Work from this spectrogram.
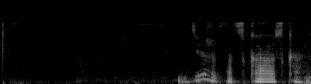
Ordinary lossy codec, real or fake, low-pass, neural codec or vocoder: none; fake; 7.2 kHz; codec, 24 kHz, 0.9 kbps, WavTokenizer, medium speech release version 1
